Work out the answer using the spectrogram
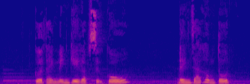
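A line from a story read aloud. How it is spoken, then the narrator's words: Old man speaking quietly. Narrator (Vietnamese): Lão già kia nhỏ giọng nói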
